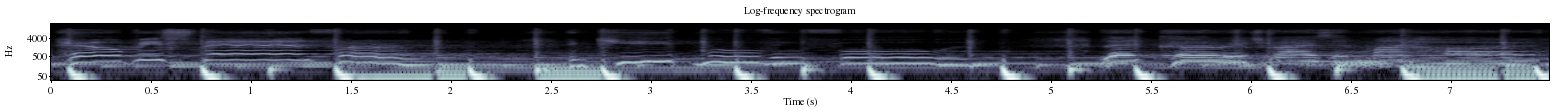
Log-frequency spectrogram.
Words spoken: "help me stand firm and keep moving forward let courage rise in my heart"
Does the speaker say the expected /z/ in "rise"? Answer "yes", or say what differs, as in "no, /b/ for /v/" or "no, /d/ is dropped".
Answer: yes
